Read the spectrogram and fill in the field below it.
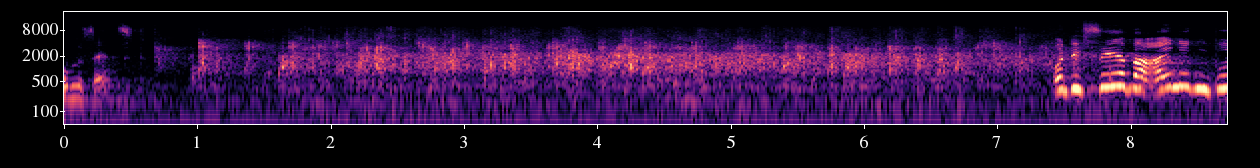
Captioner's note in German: Beifall CDU und BÜNDNIS 90/DIE GRÜNEN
